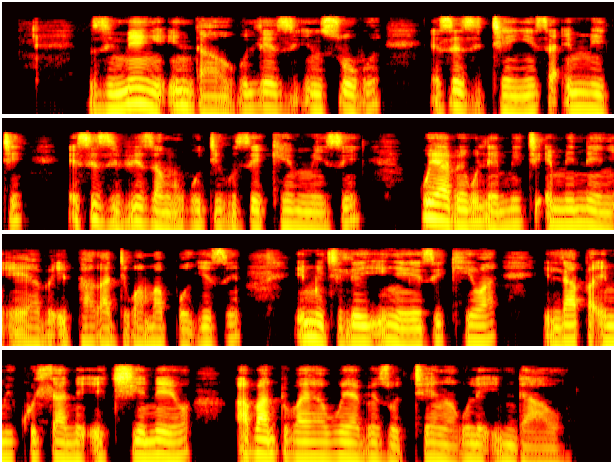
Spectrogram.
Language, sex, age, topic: North Ndebele, male, 25-35, health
